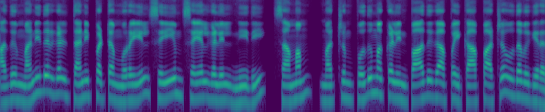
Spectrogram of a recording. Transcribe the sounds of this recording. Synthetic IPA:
ɐðɯmɐnɪðɐɾɣɐɭt̪ɐɳɪpːɐʈːɐmʊrɐjɪlsɛjːɯmsɛjɐlɣɐɭɪlniːði | sɐmɐmːɐʈrɯmpɔðɯmɐkːɐɭɪnpaːðɯɣaːpɐɪkaːpaːʈrɐʊðɐʋɯɣɪrɐðɯ

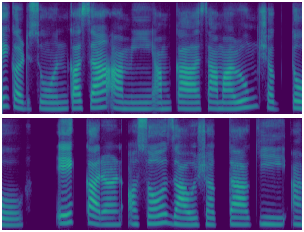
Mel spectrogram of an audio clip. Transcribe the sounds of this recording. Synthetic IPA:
kəɽsuːnkəsaʔamiamkasamaɭuŋkɕək̚t̪o | ekːaɾəɳəsɔd͡zawɕək̚t̪akia

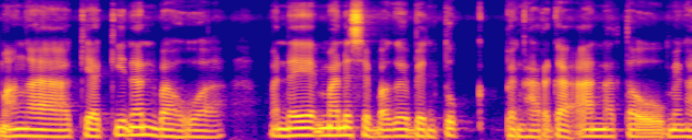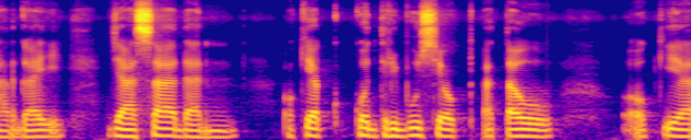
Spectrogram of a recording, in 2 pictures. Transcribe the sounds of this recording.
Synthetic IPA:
ma̰ŋakɛjakinanbaɦua | manɛmanɛsɛbaɡabɛnt̪uk̚pɛŋɦarɡaʔa̰nat̪aṵmɛŋɦarɡaid͡ʒasadan | ɔkiakɔnt̪ɾibusiɔat̪au | ɔ̰kia

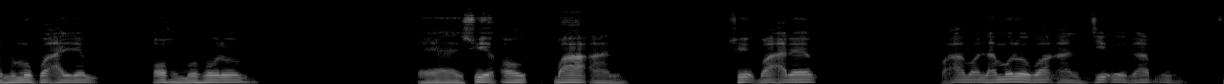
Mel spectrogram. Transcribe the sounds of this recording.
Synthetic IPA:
numɔbaaɾiɾɛm | ɔɦmɔɦɔɾɔm | ɛsuɛʔɔ | baʔan | suɛbaʔaɾɛ | ba̰ʔamanamɔɾɔβaʔand͡ʒiɔɔɾabu

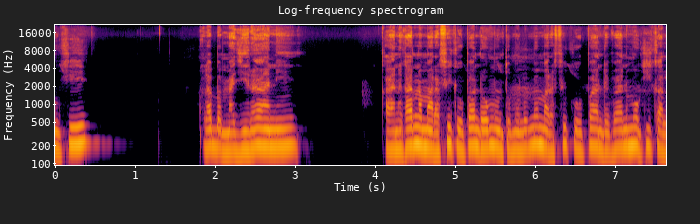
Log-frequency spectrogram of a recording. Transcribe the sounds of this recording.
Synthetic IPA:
uki | labamad͡ʒiɾani | kanikaɾinamaɾafikiupandɛwamuntumulɔmɛmaɾafikiupandɛβanimɔkikal

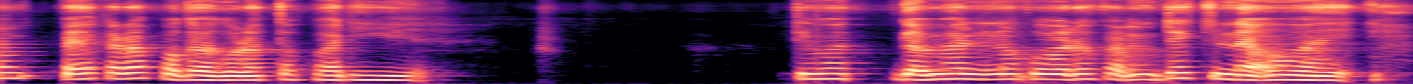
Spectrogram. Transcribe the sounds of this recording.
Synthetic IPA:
ampaekaɾapaɡaɡoɾatopaɾie | tiwaɡamaɾinokoeɾakamudekinaoaj

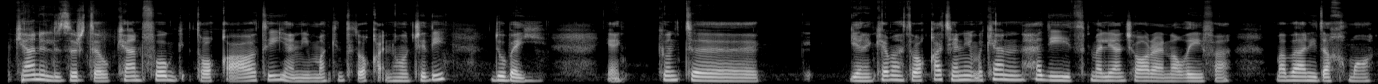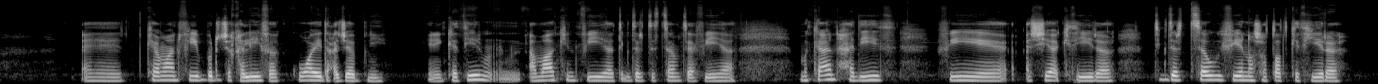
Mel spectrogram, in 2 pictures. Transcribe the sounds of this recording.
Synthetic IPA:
kʰaːnɪlːizʊɾt̪awkʰaːnfoːɡt̪awɑqːʊ̰ʕaːt̪ijaʕnimakʊnt̪ʔat̪wɑqːɑ̰ʕʔɪ̰nːhuːt͡ʃɪðid̪ʊbaj | ja̰ʕni | kʊnt̪ | jaʕnikamaːnt̪awɑqːɑʕt̪jaʕnimakaːnħad̪iːθmaljaːnʃaːɾɪʕnɑðˤiːfamabaːnid̪ɑxma | kamaːnfibʊɾd͡ʒaxaliːfawaːjɪd̪ʕad͡ʒabni | jaʕnikɪθiːɾʔamaːkʰɪnfiːhat̪ɪɡd̪ɑɾˤt̪ɪst̪amt̪ɪʕfiːhamakaːnħad̪iːθfiʔaʃjaːʔkɪ̥θiːɾat̪ɪɡd̪ɑɾˤt̪sawːifiːnɑʃɑːt̪ˤɑːt̪kɪθiːɾa

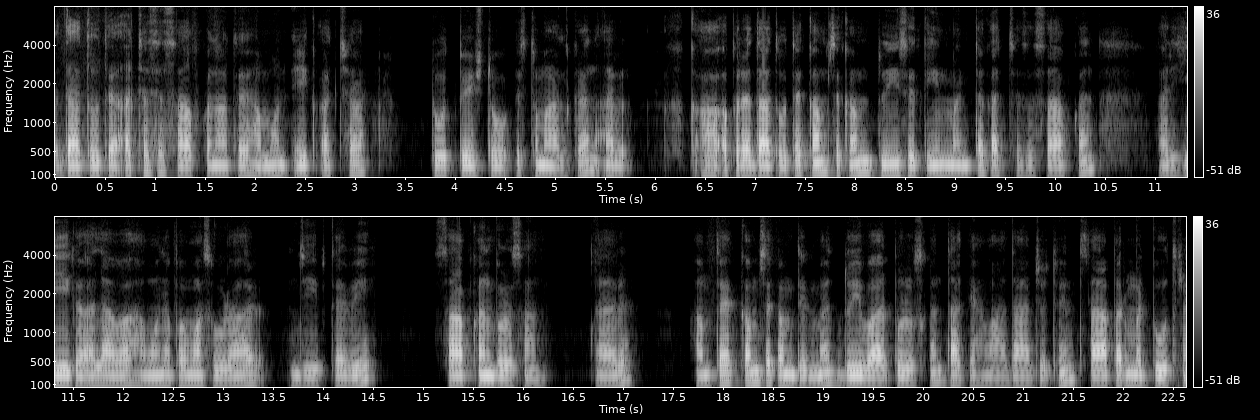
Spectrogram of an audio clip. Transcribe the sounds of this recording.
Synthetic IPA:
ɐd̪aːt̪ɦoːt̪eɛ̰ʔɐ̰tːʃʰasesaːpʰkɐnɦoːt̪eɦɛɦɐmoːneːkɐ̰tːʃʰa | ʈuːt̪̚peːʃʈoːɪst̪eːmaːlkɐnɔ̰ɾ | ɐ̰pɾɐd̪aːt̪ɦoːt̪eɛkɐmsekɐmd̪ʊiset̪iːnmɪnt̪ɐkɐtːʃʰasesaːp̚kɐn | ɔːɾjeːkaɐ̰laːʋaɦɐmõːnapɐmasuːɽaːɾ | d͡ʒiːbt̪eʋi | saːp̚kɐnpɐɾoːsaːn | ɔːɾ | hɐmt̪ɐkːɐmsekɐmd̪ɪnmek̚d̪ʊibaːɾpʊɾʊskɐnt̪aːkeɦɐmaːd̪ãːt̪̚d͡ʒoːt̪ʰẽnsaːpɐɾmɐd͡ʒbuːt̪ɾɐɦ

